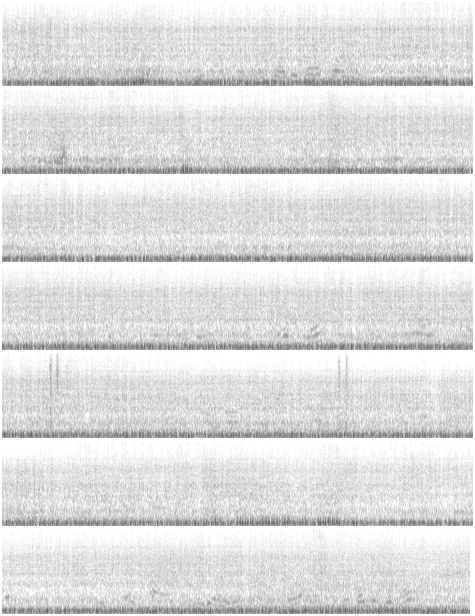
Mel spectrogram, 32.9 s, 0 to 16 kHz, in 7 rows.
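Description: Several Ducati motorcycles idling together, led by a Panigale V4 S's V4 engine: a steady idle with no revving. Crowd chatter is heard faintly underneath.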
